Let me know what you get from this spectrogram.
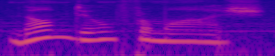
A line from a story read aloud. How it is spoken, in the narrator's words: he murmured softly to himself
